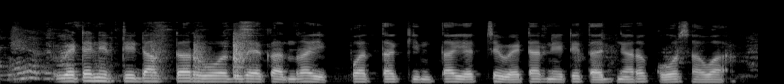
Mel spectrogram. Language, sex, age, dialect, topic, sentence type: Kannada, male, 25-30, Northeastern, agriculture, statement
